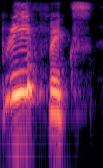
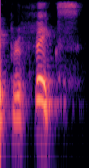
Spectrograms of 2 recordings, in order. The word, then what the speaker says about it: prefix: say prefix we we don't say prefix we don't stress that we say prefix and we say suffix the stress falls on the fix this you will learn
